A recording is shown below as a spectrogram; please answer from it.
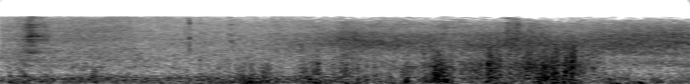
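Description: Huge storm waves crash and surge at Lantic Bay, a continuous roaring wash of surf buffeted by heavy wind noise on the microphone, with bigger breaking impacts swelling midway.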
